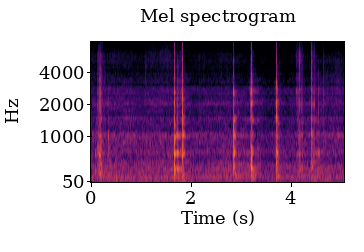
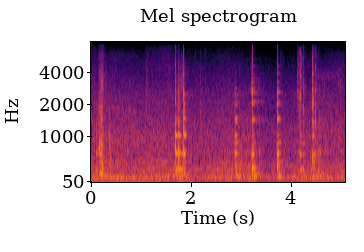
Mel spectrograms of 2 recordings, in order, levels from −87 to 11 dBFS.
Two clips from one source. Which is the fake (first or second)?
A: first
